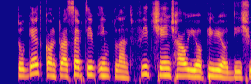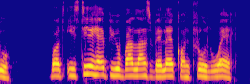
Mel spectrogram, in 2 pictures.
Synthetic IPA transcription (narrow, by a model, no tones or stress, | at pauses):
tuɡɛtkɔ̃ntɹasɛp̚tivĩmplãntfid̚t͡ʃẽnd͡ʒhawjɔpiɹiɔdːeʃo | bɔtistilɦɛlpjubalãnsbɛlɛkʰɔ̃ntʰɹolwɛl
